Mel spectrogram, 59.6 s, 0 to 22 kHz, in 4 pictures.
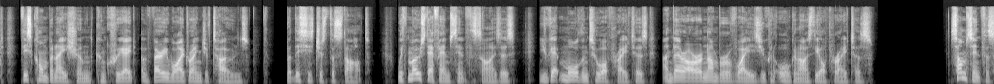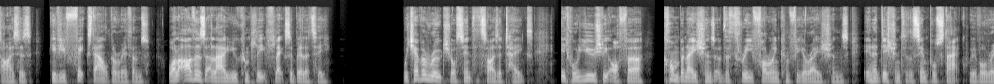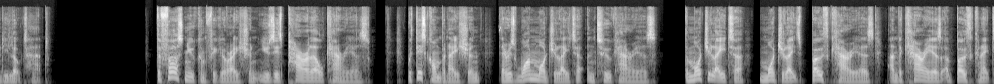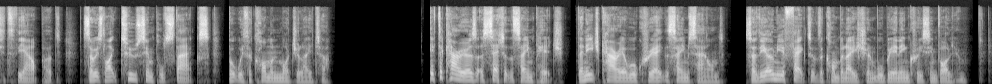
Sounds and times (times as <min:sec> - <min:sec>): Speech: 0:00.0 - 0:13.1, 0:14.2 - 0:19.9, 0:21.0 - 0:30.6, 0:32.2 - 0:49.7, 0:51.2 - 0:59.3.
